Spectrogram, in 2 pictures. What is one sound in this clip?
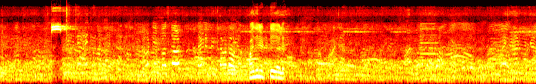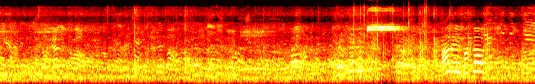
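Men shout loudly with excitement.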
